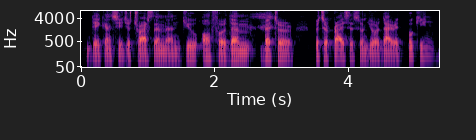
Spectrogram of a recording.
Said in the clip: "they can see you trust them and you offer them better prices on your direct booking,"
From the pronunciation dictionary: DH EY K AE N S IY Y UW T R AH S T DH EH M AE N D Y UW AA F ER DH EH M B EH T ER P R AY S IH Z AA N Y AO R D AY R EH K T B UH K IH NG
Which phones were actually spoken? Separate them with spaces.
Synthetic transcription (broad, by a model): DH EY K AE N S IY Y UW T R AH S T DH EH M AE N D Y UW AA F ER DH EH M B EH T ER P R AY S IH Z AA N Y AO R D AY R EH K T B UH K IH NG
